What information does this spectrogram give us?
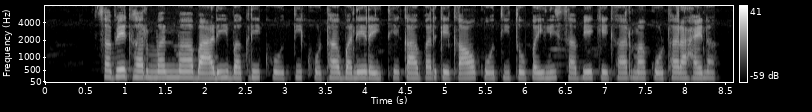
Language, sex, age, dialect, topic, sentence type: Chhattisgarhi, female, 18-24, Western/Budati/Khatahi, agriculture, statement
